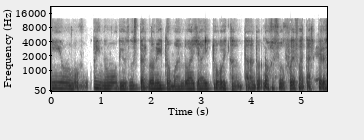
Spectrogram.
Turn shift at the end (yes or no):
yes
